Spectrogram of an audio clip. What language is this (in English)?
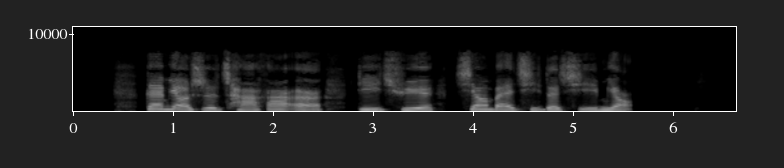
Chinese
